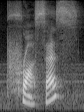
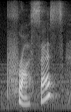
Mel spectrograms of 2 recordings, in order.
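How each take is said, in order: First: It is said with an American accent. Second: It is said with an American accent.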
